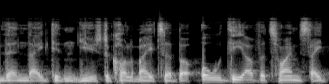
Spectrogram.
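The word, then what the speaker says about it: collimator: The kometer columator.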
